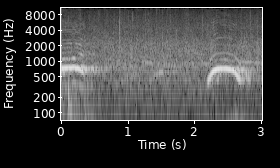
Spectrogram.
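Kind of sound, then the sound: crowd, audience applauding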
